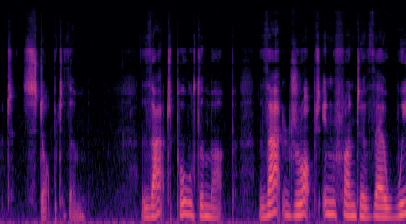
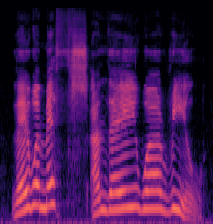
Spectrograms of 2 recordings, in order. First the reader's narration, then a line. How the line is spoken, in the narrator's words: he said loudly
